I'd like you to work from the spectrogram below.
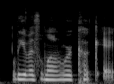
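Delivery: muttered under the breath. Retelling what a girl said at a party: imitating someone muttering under her breath. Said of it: "the one under her breath was like".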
